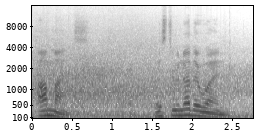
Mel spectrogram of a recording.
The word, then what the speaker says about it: amant: Amant. They love. The stress falls on the second to last syllable. Amant.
